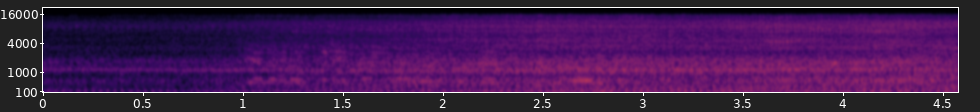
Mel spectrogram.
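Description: Another motorcycle engine grows louder close ahead.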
